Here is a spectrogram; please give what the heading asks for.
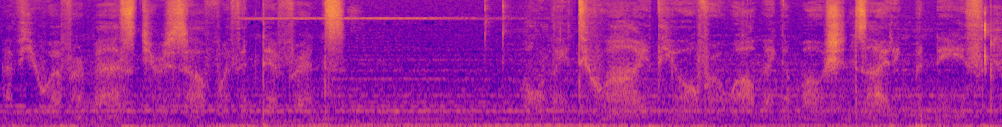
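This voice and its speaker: A performer voicing an ageless cursed being in a horror game, in a breathy, hollow, sorrowful whisper with slow, halting, solemn delivery. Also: close to an everyday voice. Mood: eerie, grateful. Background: loud background music.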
